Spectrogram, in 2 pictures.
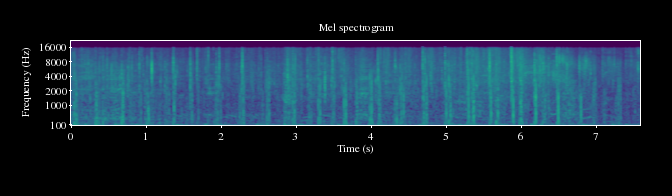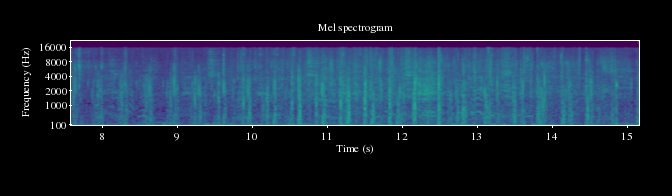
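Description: Many running shoes patter on asphalt close by.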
